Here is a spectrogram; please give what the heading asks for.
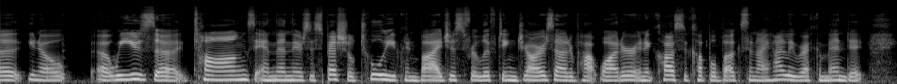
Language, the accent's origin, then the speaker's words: English; Ohio, United States; which we're from Ohio, so I always think we all eat a lot of soup once the weather's a little cold.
